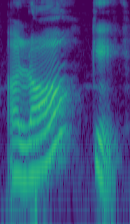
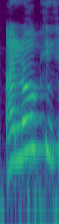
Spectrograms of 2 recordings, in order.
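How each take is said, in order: First: अलौकिक slowly, with open "au"; correct pronunciation. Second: अलौकिक with a closed "o", "alokik"; wrong pronunciation. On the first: Teacher giving pupils the right form, अलौकिक slow with open "au". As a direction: draw out अलौकिक as "a-lau-kik". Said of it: "बल्कि क्या बोलते हैं". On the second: Teacher showing pupils the mistake, अलौकिक with "o". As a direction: say अलौकिक quickly as "a-lo-kik". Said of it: "अलौकिक नहीं कहते हैं". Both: Shown as a demonstration.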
